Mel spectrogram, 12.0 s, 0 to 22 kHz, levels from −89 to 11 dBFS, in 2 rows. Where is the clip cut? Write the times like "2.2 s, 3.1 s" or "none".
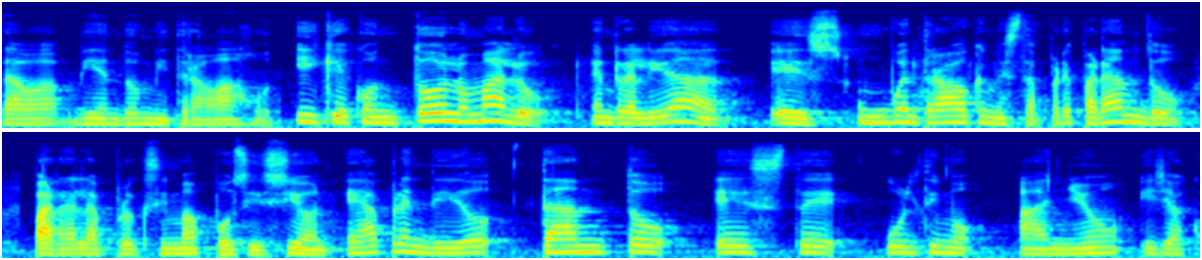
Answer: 3.7 s, 6.1 s, 8.6 s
